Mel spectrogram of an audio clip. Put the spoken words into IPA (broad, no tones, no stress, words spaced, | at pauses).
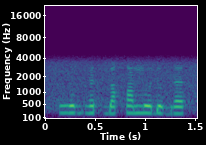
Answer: ɦuɡʱɵθɡ͡bu qʷə muɗu ɡə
